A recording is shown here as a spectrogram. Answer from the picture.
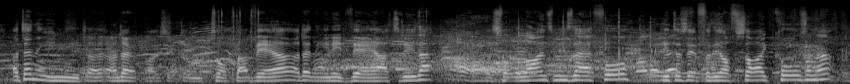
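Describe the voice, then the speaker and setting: The speech moves at a fairly quick pace. Crowd noise fills the background. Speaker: podcast host. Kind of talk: casual banter.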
